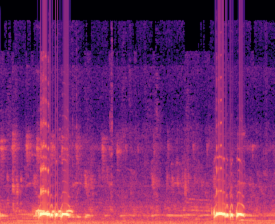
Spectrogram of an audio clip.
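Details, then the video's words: Local zebra dove with a big voice, a lure to make other zebra doves sing quickly: two short bubbling coo phrases about two and a half seconds apart, with faint sustained tones between. "Perkutut Lokal Gacor Suara Besar Pancingan Burung Perkutut Agar Cepat Bunyi."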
